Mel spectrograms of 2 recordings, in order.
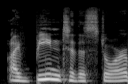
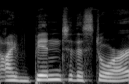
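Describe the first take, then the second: First: Been falls between bin and bean, Canadian style. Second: Been is said like bin, American style. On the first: "Canadians, I think we say, ... maybe somewhere in the middle of those two" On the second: "so Americans say bin"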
